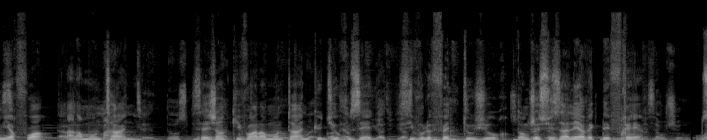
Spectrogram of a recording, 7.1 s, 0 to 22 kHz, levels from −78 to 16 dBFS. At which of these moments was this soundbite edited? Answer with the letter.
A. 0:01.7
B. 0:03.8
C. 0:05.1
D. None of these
C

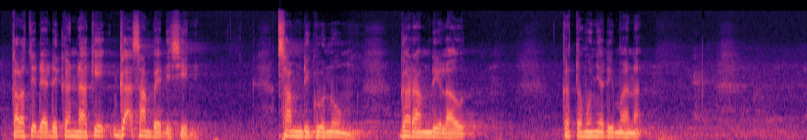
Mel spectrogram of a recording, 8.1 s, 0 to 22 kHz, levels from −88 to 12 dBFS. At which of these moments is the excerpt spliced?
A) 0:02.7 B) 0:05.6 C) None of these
A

